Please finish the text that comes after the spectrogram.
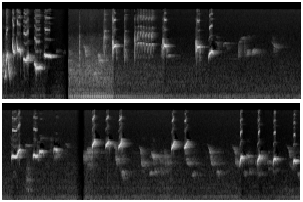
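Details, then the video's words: Shama song played as a lure for other white-rumped shamas: scattered sharp high chips and short whistles separated by gaps, with a brief burst of broadband noise early on. "pancingan JITU ‼️ MURAI BATU spontan EMOSI NYAUT jadi GACOR"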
